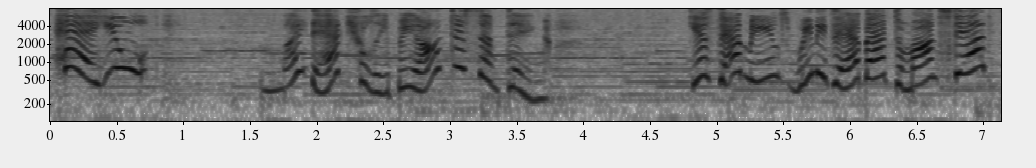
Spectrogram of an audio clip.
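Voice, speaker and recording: A woman voicing a small, childlike female fairy companion with a squeaky voice, cheerful, chatty and eager, in a video game cutscene. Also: sing-song, measured pace, heavily acted. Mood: excited, reassuring. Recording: music behind the voice.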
